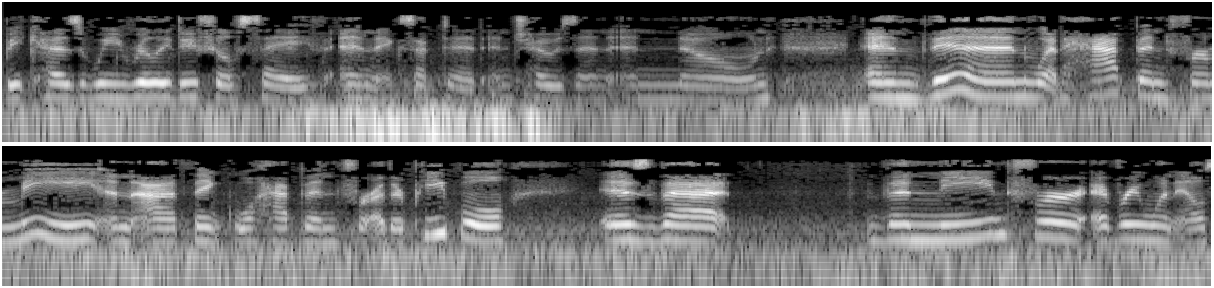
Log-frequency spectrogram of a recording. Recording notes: completely unedited and recorded from the car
